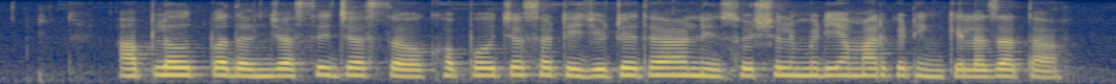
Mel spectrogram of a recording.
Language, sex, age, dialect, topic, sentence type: Marathi, female, 25-30, Southern Konkan, banking, statement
